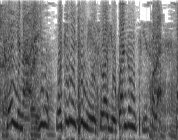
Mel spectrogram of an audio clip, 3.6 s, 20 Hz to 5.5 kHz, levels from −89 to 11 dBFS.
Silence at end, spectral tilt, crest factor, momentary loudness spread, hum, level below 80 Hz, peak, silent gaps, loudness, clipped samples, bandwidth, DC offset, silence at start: 0 s; -6.5 dB/octave; 4 dB; 4 LU; none; -30 dBFS; 0 dBFS; none; -4 LUFS; 20%; 5.4 kHz; under 0.1%; 0 s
